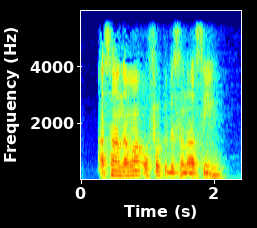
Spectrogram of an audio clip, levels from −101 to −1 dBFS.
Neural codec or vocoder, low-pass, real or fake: none; 5.4 kHz; real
